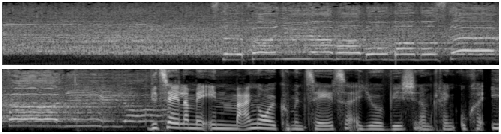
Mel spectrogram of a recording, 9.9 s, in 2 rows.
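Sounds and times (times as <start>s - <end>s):
standing ovation applause from audience: 0.0s - 6.5s
speech: 2.2s - 9.9s.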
